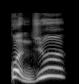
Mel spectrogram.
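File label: "guan4 jun1", Chinese; 汉语口语新时代-初级下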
